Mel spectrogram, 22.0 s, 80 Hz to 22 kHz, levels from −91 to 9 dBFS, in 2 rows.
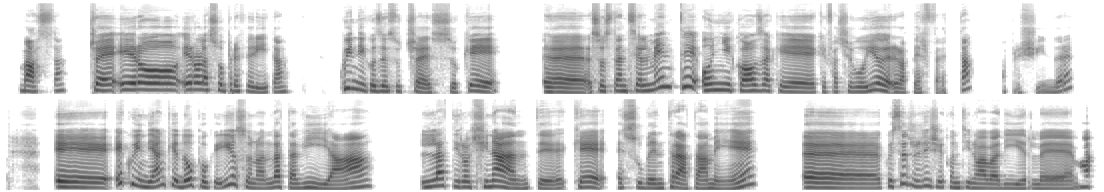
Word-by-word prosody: basta. 230 Hz, +1 st, 0 dB, 0.2 s
Cioè, 245 Hz, -2 st, +3 dB
ero 275 Hz, -1 st, +6 dB
ero 285 Hz, +1 st, +2 dB
la 270 Hz, -, +1 dB
sua 265 Hz, -2 st, -5 dB
preferita, 200 Hz, -5 st, -6 dB, 0.5 s
quindi 325 Hz, -5 st, 0 dB
cosa 225 Hz, -2 st, -2 dB
è -, -, -3 dB
successo? 185 Hz, -4 st, -6 dB
Che, 210 Hz, -2 st, 0 dB, 0.4 s
uhm, 180 Hz, -3 st, +2 dB
sostanzialmente 240 Hz, -, -1 dB
ogni 265 Hz, 0 st, +1 dB
cosa 235 Hz, 0 st, +2 dB
che 195 Hz, -5 st, 0 dB
che 195 Hz, -, -13 dB
facevo 195 Hz, +1 st, -8 dB
io 265 Hz, +6 st, -1 dB
e -, -, +1 dB
era 180 Hz, -4 st, -2 dB
perfetta 160 Hz, 0 st, -9 dB
a -, -, -17 dB
prescindere, 95 Hz, -, -12 dB, 0.7 s
ehm, 220 Hz, 0 st, +5 dB
e 385 Hz, -, +1 dB
quindi, 260 Hz, -11 st, -1 dB
anche 265 Hz, +1 st, 0 dB
dopo 260 Hz, -2 st, +1 dB
che 205 Hz, -2 st, -8 dB
io 335 Hz, -, -1 dB
sono 210 Hz, -9 st, -6 dB
andata 195 Hz, +1 st, -2 dB
via, 195 Hz, +4 st, +1 dB, 0.6 s
la 280 Hz, +5 st, +2 dB
tirocinante 225 Hz, -, +1 dB
che 210 Hz, -3 st, 0 dB
è 195 Hz, -, -10 dB
subentrata 185 Hz, -2 st, 0 dB
a 170 Hz, -, 0 dB
me, 180 Hz, -, -1 dB, 0.4 s
uhm, 190 Hz, -3 st, +3 dB
questa 255 Hz, -, -3 dB
giudice 250 Hz, -5 st, -7 dB
continuava 205 Hz, -4 st, -3 dB
a -, -, -1 dB
dirle: 170 Hz, -, -5 dB
"Ma" 230 Hz, -, -1 dB
215 Hz, 135 wpm, -25 LUFS, 185-250 Hz, 0.7 s, ero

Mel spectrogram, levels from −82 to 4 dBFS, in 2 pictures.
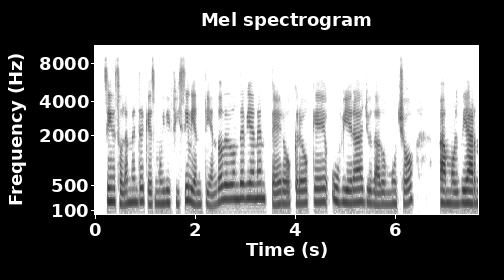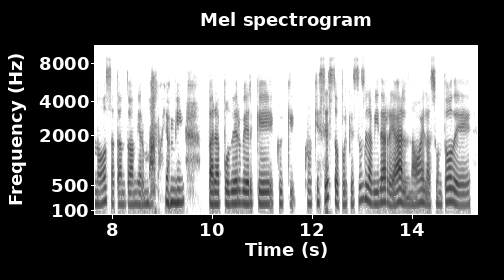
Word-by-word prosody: Sí, 225 Hz, -1 st, +4 dB
solamente 215 Hz, +3 st, -1 dB
que 190 Hz, -, -3 dB
es 190 Hz, -, -8 dB
muy 195 Hz, 0 st, -3 dB
difícil 205 Hz, +3 st, -1 dB
y 195 Hz, -, +3 dB
entiendo 185 Hz, +4 st, -3 dB
de 255 Hz, -, +3 dB
dónde 265 Hz, +1 st, +2 dB
vienen, 270 Hz, 0 st, +2 dB
pero 195 Hz, +2 st, -1 dB
creo 200 Hz, +1 st, -1 dB
que 220 Hz, 0 st, 0 dB
hubiera 210 Hz, -2 st, +1 dB
ayudado 195 Hz, -4 st, -2 dB
mucho 195 Hz, +4 st, -3 dB, 0.5 s
a 205 Hz, -1 st, +7 dB
moldearnos 200 Hz, +2 st, +2 dB
a -, -, -3 dB
tanto 185 Hz, 0 st, -4 dB
a 180 Hz, -, +1 dB
mi 185 Hz, -1 st, -6 dB
hermano 185 Hz, +2 st, -1 dB, 0.2 s
y 220 Hz, -, +2 dB
a -, -, 0 dB
mí 210 Hz, +1 st, +1 dB, 0.5 s
para 190 Hz, 0 st, +4 dB
poder 195 Hz, +1 st, +1 dB
ver 195 Hz, 0 st, +2 dB
qué 190 Hz, 0 st, 0 dB
qué 195 Hz, -, -4 dB
qué 185 Hz, -, -10 dB, 0.4 s
qué 220 Hz, -, -7 dB
es 210 Hz, -, -8 dB
esto, 250 Hz, -8 st, +1 dB
porque 185 Hz, 0 st, -7 dB
eso 230 Hz, +5 st, -8 dB
es 260 Hz, -, -5 dB
la 225 Hz, -5 st, +3 dB
vida 200 Hz, +4 st, +3 dB
real, 95 Hz, -, +3 dB
¿no? 90 Hz, -, -1 dB
El 210 Hz, -, -1 dB
asunto 215 Hz, +5 st, -1 dB
de 180 Hz, -1 st, -2 dB
200 Hz, 180 wpm, -22 LUFS, 190-215 Hz, 0.5 s, a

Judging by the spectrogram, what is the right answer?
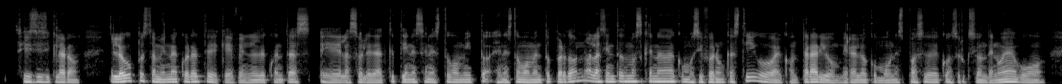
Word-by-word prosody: Sí, 125 Hz, -, 0 dB
sí, 120 Hz, 0 st, -1 dB
sí, 115 Hz, -, -2 dB
claro, 110 Hz, -4 st, 0 dB, 0.3 s
y 125 Hz, -, 0 dB
luego, 140 Hz, +5 st, +7 dB
pues, 155 Hz, -1 st, -3 dB
también 120 Hz, -3 st, +2 dB
acuérdate 125 Hz, -1 st, +1 dB
que, 100 Hz, 0 st, -3 dB
a -, -, -6 dB
final 100 Hz, 0 st, -1 dB
de 105 Hz, -, 0 dB
cuentas, 105 Hz, +1 st, -3 dB
eh, 100 Hz, -3 st, -1 dB
la 95 Hz, -, -1 dB
soledad 95 Hz, -1 st, -1 dB
que -, -, -5 dB
tienes 110 Hz, -2 st, -1 dB
en 115 Hz, -, +1 dB
este 110 Hz, +2 st, -3 dB
momento, 110 Hz, 0 st, -2 dB
en 110 Hz, -, -2 dB
este 105 Hz, +3 st, 0 dB
momento, 105 Hz, +3 st, +1 dB
perdón, 130 Hz, +6 st, +2 dB
no 170 Hz, -, 0 dB
la 135 Hz, -, +4 dB
sientas 130 Hz, +1 st, +1 dB
más 135 Hz, 0 st, +2 dB
que 135 Hz, 0 st, -2 dB
nada 130 Hz, 0 st, +4 dB
como 120 Hz, -3 st, -2 dB
si 120 Hz, +1 st, -1 dB
fuera 115 Hz, 0 st, +2 dB
un -, -, -3 dB
castigo, 125 Hz, -, -1 dB
al 95 Hz, -1 st, 0 dB
contrario, 105 Hz, 0 st, +1 dB
míralo 100 Hz, +2 st, -1 dB
como 100 Hz, -1 st, -3 dB
un 100 Hz, -, -2 dB
espacio 110 Hz, +2 st, -3 dB
de 105 Hz, -, 0 dB
construcción 100 Hz, -1 st, -4 dB
de 95 Hz, -, -2 dB
nuevo, 105 Hz, -3 st, +1 dB
110 Hz, 265 wpm, -23 LUFS, 100-125 Hz, 0.3 s, luego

